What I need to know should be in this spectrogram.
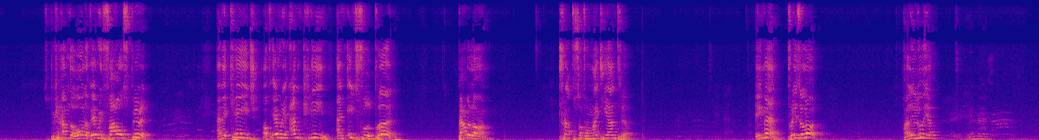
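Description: A man preaches forcefully into a microphone, in bursts with pauses.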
